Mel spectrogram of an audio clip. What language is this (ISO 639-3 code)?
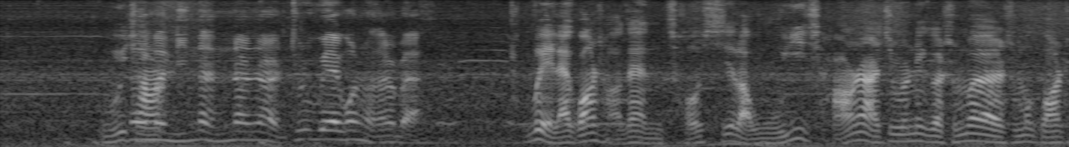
zho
